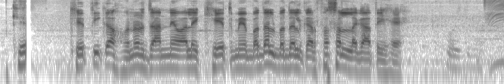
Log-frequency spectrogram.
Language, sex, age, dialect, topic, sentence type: Hindi, male, 18-24, Marwari Dhudhari, agriculture, statement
